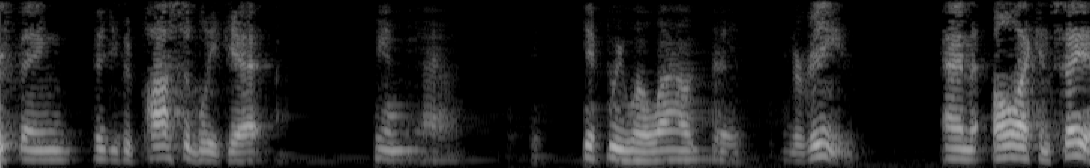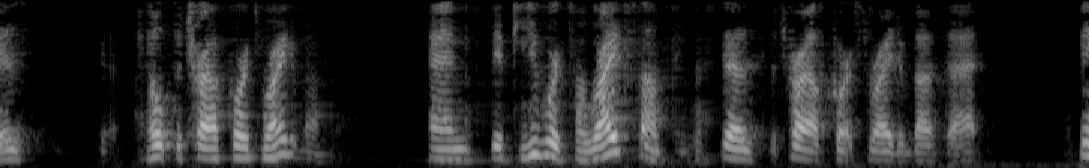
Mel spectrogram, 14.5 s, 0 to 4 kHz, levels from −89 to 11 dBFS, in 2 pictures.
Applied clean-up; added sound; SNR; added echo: neural mask model DeepFilterNet 3.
